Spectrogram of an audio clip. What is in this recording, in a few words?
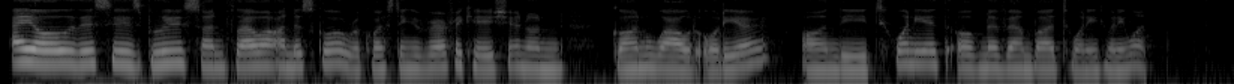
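Female verification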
